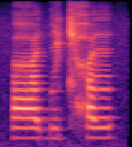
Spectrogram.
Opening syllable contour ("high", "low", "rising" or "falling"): high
